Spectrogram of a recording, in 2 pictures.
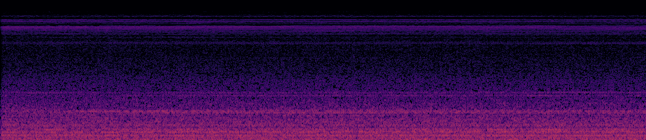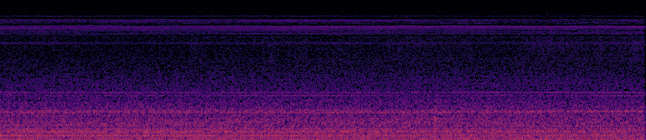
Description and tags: technic room scanner ambience
technic room scanner roomtone
ambience, noise, room, roomtone, scanner, technic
